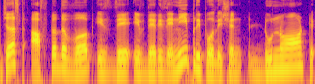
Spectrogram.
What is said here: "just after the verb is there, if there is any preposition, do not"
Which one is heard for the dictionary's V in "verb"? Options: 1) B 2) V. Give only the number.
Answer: 2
